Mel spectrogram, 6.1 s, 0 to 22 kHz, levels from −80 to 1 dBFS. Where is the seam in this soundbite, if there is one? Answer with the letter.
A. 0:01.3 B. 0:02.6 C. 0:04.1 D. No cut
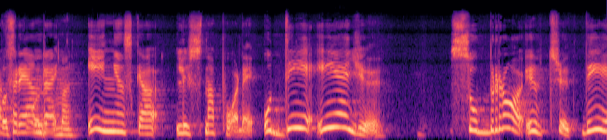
D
